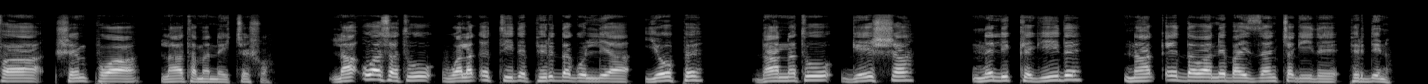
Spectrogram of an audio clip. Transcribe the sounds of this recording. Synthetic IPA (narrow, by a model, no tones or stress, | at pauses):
aːʃɛmpːʊwaː | laːt̪ɐmɐnːɛɪt͡ʃːɛʃʊwɐ̰ | laːʔʊɐs̬ɐt̪ʊwɐlɐkʼɛt̪ːiːd̪ɛpɪɾd̪ɐɡɔlːɪjaːjo̞ːpːɛ | d̪aːnːɐt̪ʊɡe̞ːʃːɐ | nɛlɪkːɛɡiːd̪ɛ | naːkʼːe̞ːd̪ːɐwaːnɛbɐjzːɐnt͡ʃːɐɡiːd̪ɛpɪɾd̪ɪnɐ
